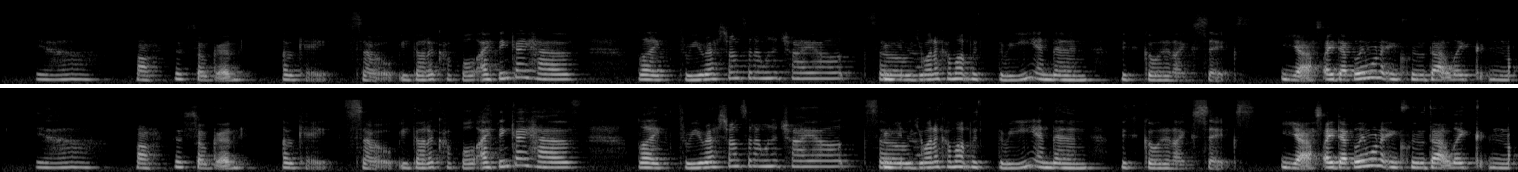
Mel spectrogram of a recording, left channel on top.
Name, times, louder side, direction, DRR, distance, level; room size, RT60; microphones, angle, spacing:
voice 1, 0.4-1.0 2.8-3.3 3.5-8.4 8.8-10.9 11.2-12.2, right 2 dB, 35° right, 0.9 m, -30 dB
voice 2, 1.4-2.4 8.8-9.0 12.8-15.1, right 3 dB, 70° right, 1.2 m, -27 dB
24.5 x 9.9 x 3.8 m
head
